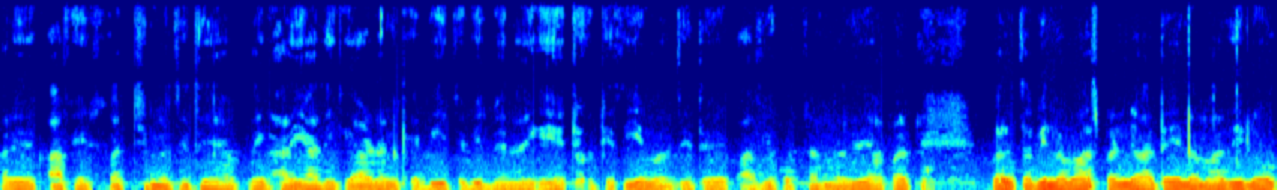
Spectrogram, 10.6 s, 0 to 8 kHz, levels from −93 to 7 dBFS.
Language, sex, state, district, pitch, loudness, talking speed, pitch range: Hindi, male, Chhattisgarh, Kabirdham, 120 Hz, -19 LUFS, 205 wpm, 115-125 Hz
